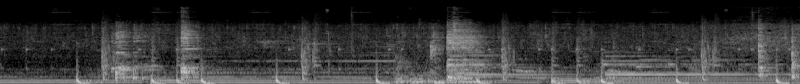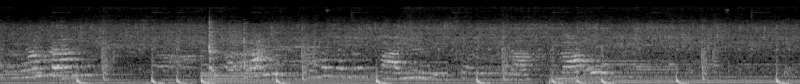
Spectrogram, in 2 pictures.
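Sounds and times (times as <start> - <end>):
food sizzling: 0.0 - 16.0
metal spoon scraping frying pan: 1.0 - 2.2, 3.0 - 5.1.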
